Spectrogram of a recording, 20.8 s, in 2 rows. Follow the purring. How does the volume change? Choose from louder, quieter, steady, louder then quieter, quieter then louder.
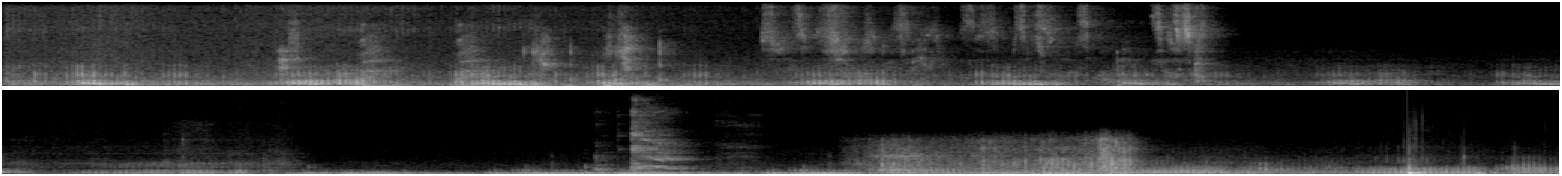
quieter then louder.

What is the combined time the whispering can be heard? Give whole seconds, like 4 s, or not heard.
6 s.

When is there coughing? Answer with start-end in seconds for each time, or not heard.
14.3-15.4.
